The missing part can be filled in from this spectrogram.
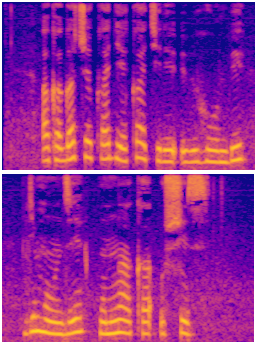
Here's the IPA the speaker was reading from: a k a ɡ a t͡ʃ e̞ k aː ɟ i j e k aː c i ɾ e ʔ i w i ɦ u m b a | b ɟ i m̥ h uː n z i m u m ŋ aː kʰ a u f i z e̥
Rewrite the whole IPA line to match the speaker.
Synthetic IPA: a k a ɡ a t͡ʃ e̞ k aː ɟ i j e k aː c i ɾ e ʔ i β i ɦ uː m b i | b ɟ i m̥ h uː n z i m u m ŋ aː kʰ a u ʃ i z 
